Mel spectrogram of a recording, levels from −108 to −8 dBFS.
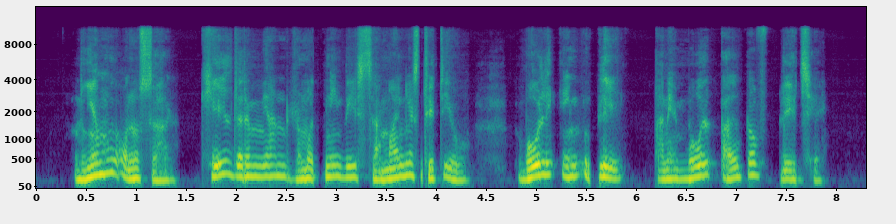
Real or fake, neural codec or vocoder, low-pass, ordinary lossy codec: fake; codec, 24 kHz, 1.5 kbps, HILCodec; 10.8 kHz; none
